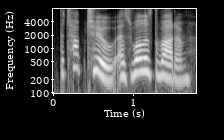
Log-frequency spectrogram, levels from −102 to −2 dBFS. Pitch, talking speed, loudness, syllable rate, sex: 245 Hz, 270 wpm, -16 LUFS, 5.8 syllables/s, female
